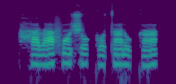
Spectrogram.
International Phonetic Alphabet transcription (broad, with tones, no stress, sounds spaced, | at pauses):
h a˨ l a˨˦ f ɔ̃˧ ʃ o˧ k o˨ t ã˧ ɾ u˨ k ã˨˦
